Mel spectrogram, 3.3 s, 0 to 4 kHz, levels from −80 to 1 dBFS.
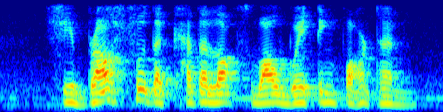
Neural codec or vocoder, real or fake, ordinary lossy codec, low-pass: none; real; none; 3.6 kHz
